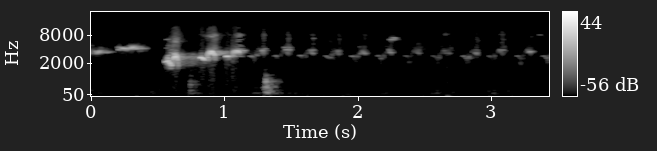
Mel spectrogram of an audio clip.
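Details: Song thrush singing at about 5 a.m. in pitch darkness, its song loud and persistent: a short, loud phrase of bright, rapid whistled notes, then trailing off into faint, scattered high chirps.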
